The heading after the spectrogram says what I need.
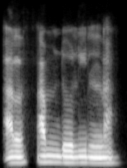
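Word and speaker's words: الحمد لله: Contohnya misalkan ha di alhamdulillah kita nyebutnya biasanya ee alhamdu itu menggunakan H tipis atau H kecil ya biasanya tertukar dengan H yang besar.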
